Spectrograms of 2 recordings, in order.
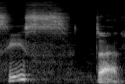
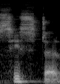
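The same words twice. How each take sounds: First: sister split slowly as "sis", pause, "tar"; teacher's slow two-beat sister, sis - tar; broken into syllables. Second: Said in the usual way. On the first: Shown as a demonstration. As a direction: stop midway through sister, after the first syllable. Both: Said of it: "রাস্তায় আমাকে থেমে যেতে হচ্ছে".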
